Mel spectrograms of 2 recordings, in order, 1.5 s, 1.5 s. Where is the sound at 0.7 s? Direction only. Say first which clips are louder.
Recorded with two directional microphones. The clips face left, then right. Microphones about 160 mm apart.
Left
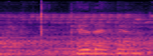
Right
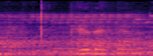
Left 2 dB; 25° left (ahead or behind).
